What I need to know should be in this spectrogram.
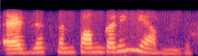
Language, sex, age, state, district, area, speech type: Urdu, female, 30-45, Delhi, North East Delhi, urban, conversation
